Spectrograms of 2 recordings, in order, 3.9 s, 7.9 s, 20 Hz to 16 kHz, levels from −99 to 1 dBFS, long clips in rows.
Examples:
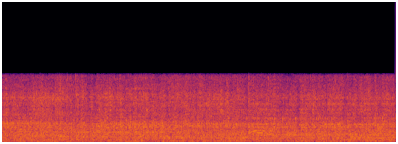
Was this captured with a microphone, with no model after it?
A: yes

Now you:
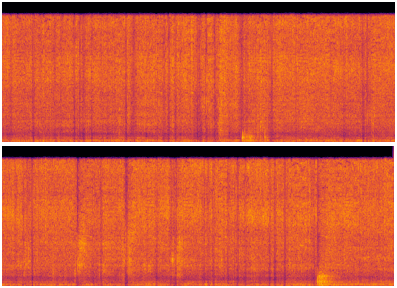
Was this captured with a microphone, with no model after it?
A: no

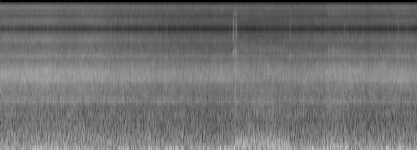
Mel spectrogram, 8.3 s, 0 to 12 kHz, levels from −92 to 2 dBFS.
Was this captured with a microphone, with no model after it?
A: no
